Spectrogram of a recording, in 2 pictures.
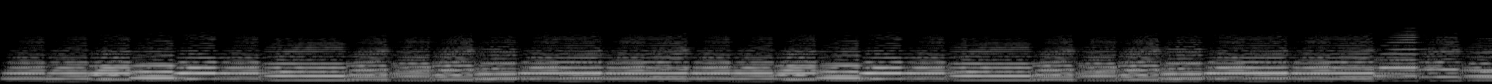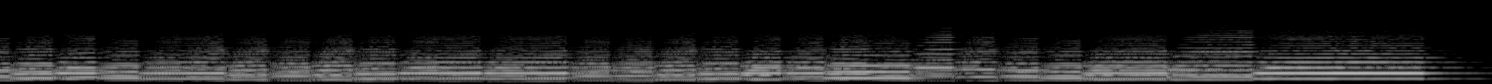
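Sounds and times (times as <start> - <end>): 
french horn duet: 0.0 - 29.8.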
